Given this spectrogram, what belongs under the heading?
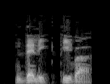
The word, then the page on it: delictivo: espagnol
